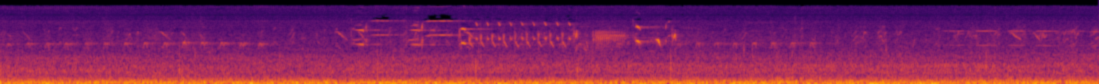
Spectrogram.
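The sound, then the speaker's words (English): A barn swallow sings a rapid twittering, buzzy phrase of chirps and trills lasting a few seconds, above a quarry near a highway, over a constant low roar of traffic. “There's the barn swallow singing.”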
